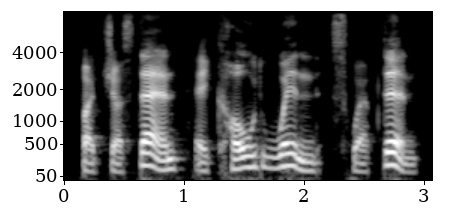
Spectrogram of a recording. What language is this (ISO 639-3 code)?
eng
